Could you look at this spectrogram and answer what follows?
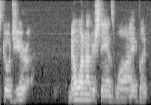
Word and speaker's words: Gojira: and how things are pronounced like Godzilla isn't pronounced Godzilla it's Gojira no one understands why but we still go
